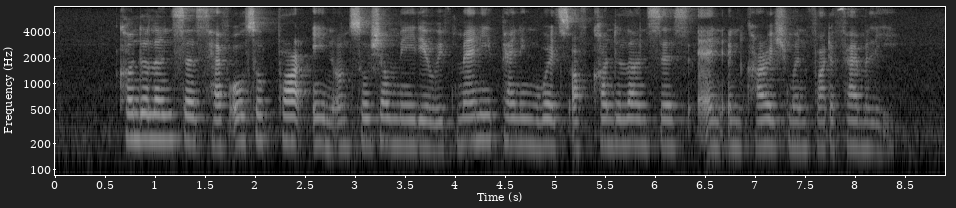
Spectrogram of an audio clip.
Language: English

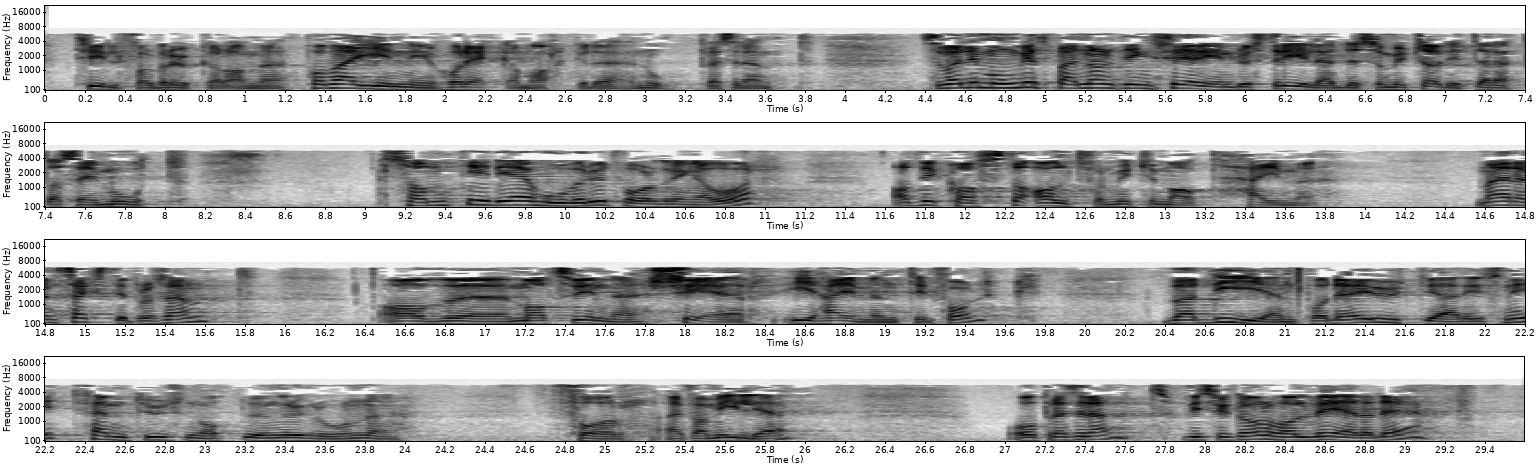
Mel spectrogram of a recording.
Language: Norwegian Nynorsk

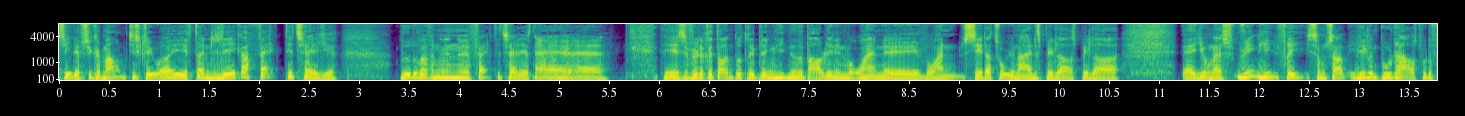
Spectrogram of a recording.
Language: Danish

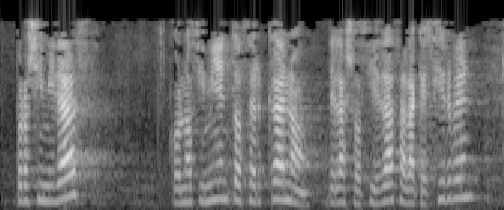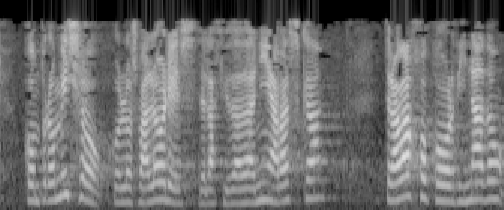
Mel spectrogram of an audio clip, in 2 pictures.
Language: Spanish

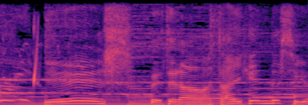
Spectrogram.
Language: Japanese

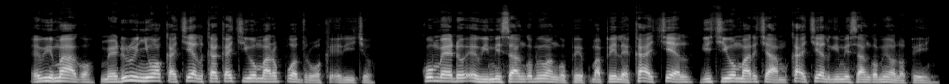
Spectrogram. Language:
Luo (Kenya and Tanzania)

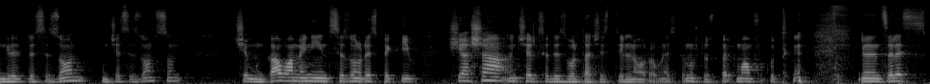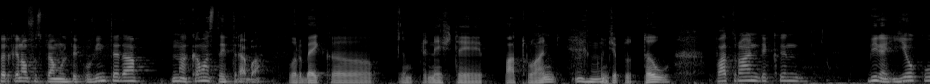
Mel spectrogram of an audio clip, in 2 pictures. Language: Romanian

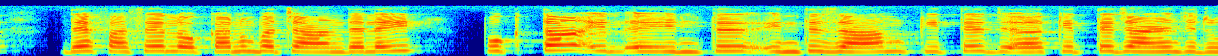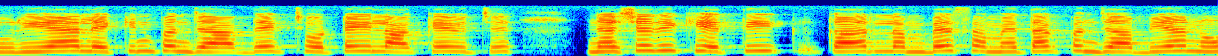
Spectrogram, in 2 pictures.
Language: Punjabi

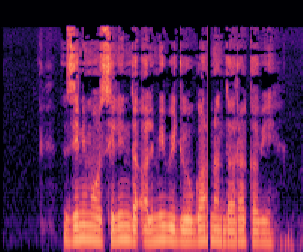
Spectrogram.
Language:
Pashto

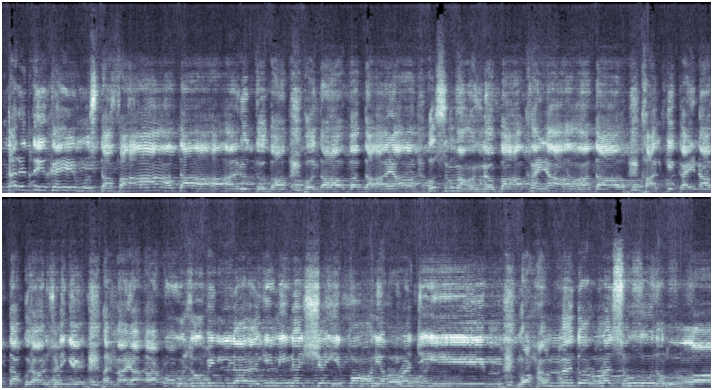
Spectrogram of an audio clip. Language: Arabic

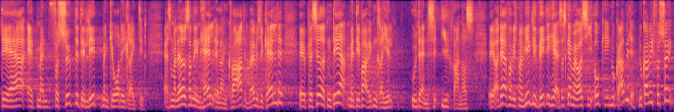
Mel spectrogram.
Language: Danish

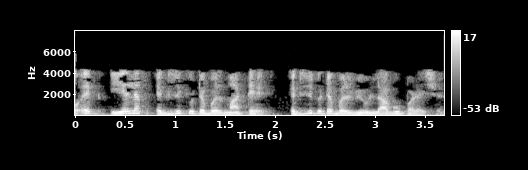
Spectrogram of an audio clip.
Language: Gujarati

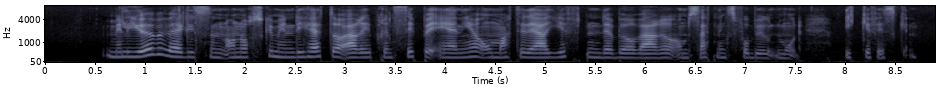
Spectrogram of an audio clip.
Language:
Norwegian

